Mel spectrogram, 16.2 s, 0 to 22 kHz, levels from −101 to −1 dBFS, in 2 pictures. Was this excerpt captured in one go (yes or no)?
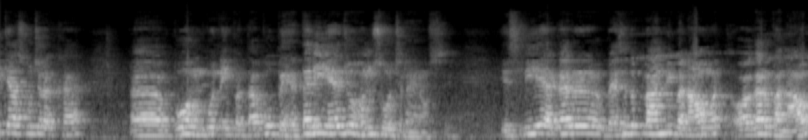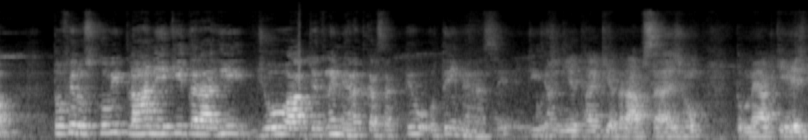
yes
